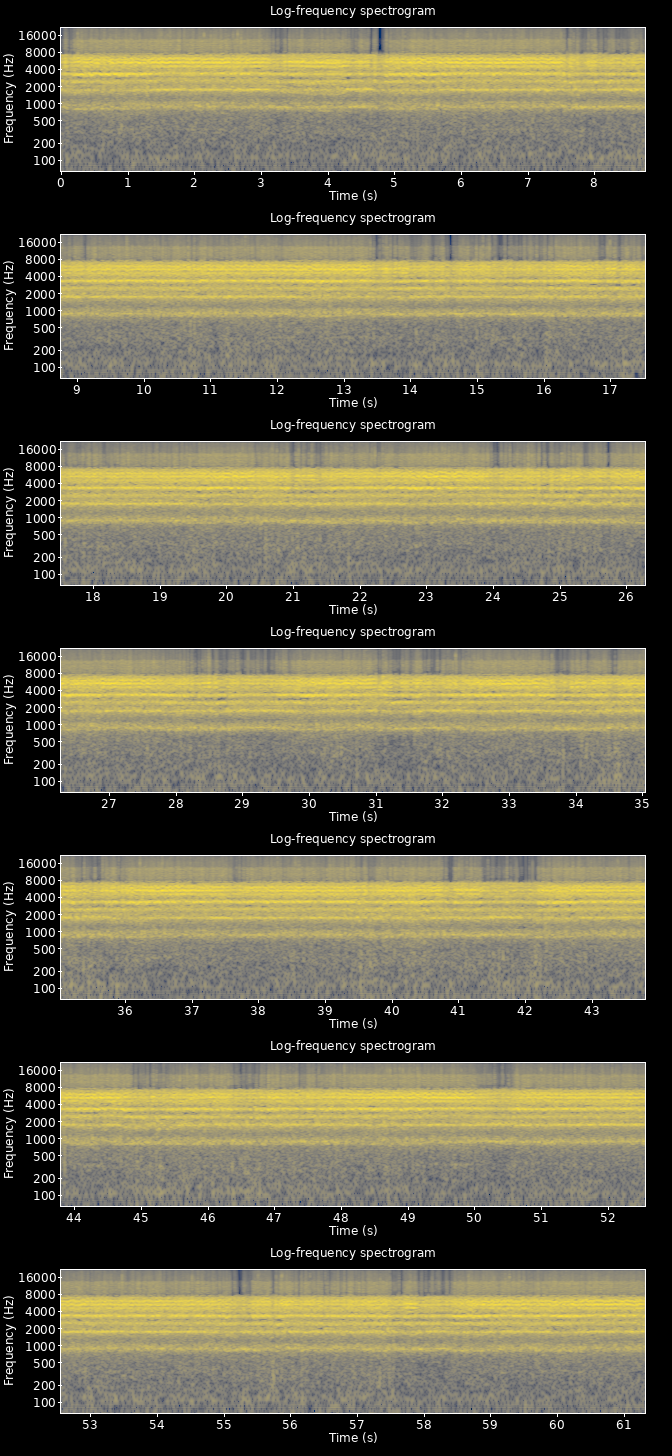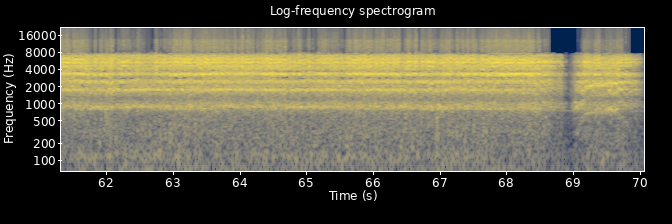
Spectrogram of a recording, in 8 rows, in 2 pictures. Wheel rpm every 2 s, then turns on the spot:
220, 230, 220, 230, 230, 230, 220, 230, 230, 230, 230, 230, 230, 230, 220, 230, 220, 230, 230, 230, 230, 220, 220, 230, 230, 230, 230, 230, 230, 230, 230, 230, 230, 220, 110.
none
